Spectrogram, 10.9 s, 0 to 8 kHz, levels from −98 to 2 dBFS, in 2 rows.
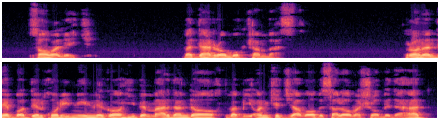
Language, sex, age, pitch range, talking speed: Persian, male, 50-69, 105-120 Hz, 110 wpm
